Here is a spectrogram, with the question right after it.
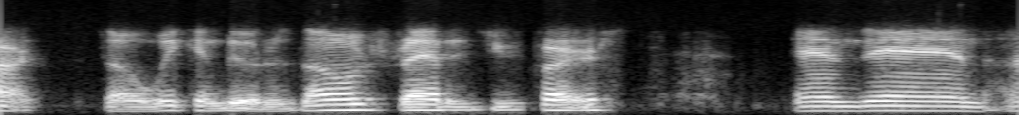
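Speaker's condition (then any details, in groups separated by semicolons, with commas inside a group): Cerebral palsy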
